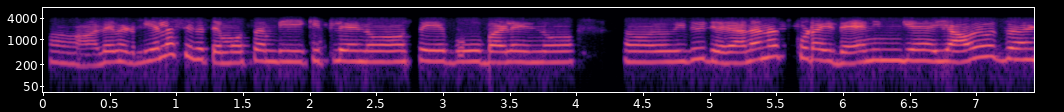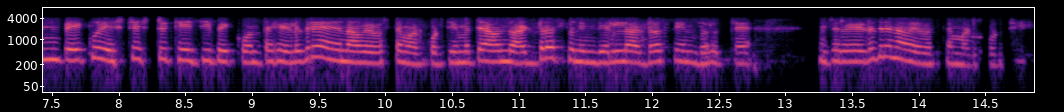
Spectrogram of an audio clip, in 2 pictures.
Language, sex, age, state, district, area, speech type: Kannada, female, 30-45, Karnataka, Mandya, rural, conversation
